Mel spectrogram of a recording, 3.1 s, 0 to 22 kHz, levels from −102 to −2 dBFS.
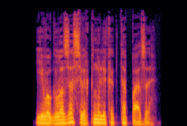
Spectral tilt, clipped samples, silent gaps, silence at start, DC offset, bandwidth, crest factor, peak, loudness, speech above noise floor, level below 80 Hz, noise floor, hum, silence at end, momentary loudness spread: -5.5 dB/octave; under 0.1%; none; 0.6 s; under 0.1%; 15.5 kHz; 16 dB; -4 dBFS; -18 LUFS; over 73 dB; -40 dBFS; under -90 dBFS; none; 0.55 s; 9 LU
